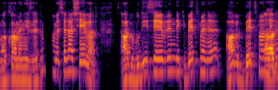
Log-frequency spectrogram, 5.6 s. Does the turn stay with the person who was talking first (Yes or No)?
Yes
